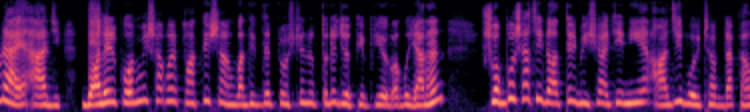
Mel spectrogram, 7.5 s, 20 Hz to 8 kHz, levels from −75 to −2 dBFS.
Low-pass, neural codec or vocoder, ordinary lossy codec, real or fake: none; codec, 16 kHz, 1 kbps, FunCodec, trained on LibriTTS, 50 frames a second; none; fake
